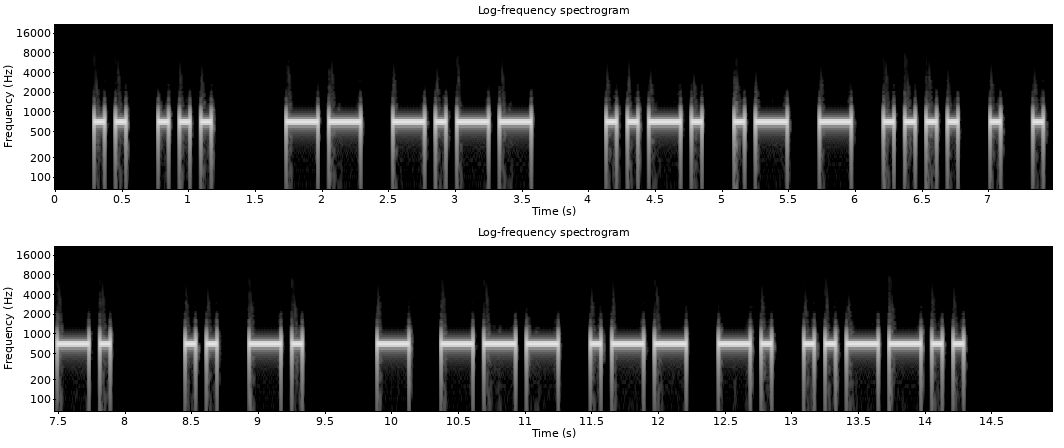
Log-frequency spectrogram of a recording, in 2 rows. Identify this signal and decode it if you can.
Morse code, heard as a keyed tone, about 15 wpm, 700 Hz. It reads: IS MY FATHER IN TOWN?
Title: Sentences from Top 1000 Words - Review Part 2 - 15wpm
